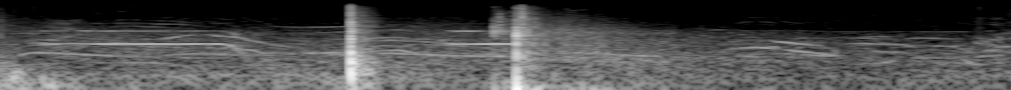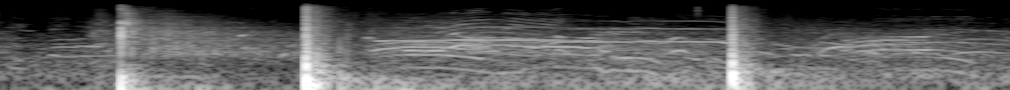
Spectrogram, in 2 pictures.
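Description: Aerial fireworks shells bursting: five sharp bangs, in two close pairs and then a single one near the end.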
